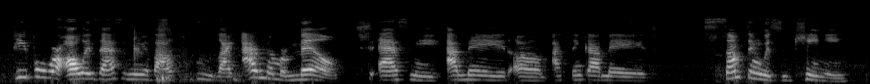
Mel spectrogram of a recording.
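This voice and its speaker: Her bright, sharp voice sits fairly high for a woman, with lively intonation, an animated tone and big swings in loudness. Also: moderate pace. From Haitian heritage. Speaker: small business owner, fitness and food creator. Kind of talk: casual interview on a livestream. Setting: live video stream.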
